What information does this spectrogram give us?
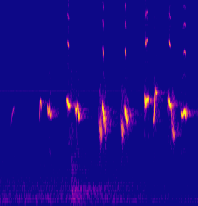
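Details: Caged Sooty-headed bulbul, a contest-winning trucukan in long ropel song used for tutoring, starts with a soft note, then rattles off quick slurred whistles, some paired, rising and falling.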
